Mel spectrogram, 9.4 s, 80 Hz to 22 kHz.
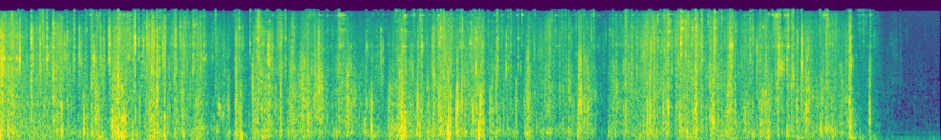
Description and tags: Sounds For Earthquakes - Textile
I'm shaking some textile bags. Recorded with Edirol R-1 & Sennheiser ME66.
rattling, suspense, textile, collapsing, shaked, waggle, moving, shake, shaking, rumble, earth, falling, quake, rumbling, stirred, motion, shudder, rattle, paper, earthquake, collapse, noise, movement, stutter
